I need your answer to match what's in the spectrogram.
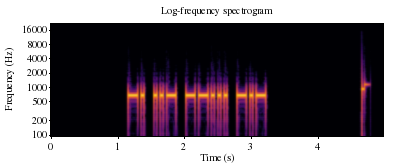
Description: Morse code, heard as a keyed tone, about 25 wpm, 700 Hz. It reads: NU7K
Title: USA Call Signs - 4 Characters - 3x Character Spacing - 25wpm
